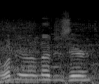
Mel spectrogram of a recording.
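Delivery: mock-startled, high and soft; startled reaction. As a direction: commentator retells their own confusion, startled.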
